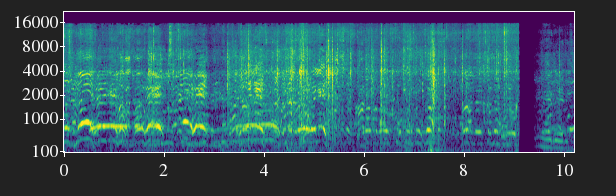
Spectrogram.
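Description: Bricks and rubble clatter as they are moved by hand.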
